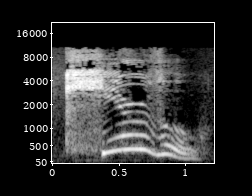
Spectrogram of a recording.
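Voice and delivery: single word held up high, then falling; emphatic citation. Shown as a demonstration. Teacher quoting the verse's unique word to listeners, emphatic. Reads out word with unusual trop.

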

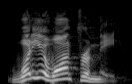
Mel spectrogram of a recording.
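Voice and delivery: loud, high exasperated demand; retold outburst, patience used up. Patient snaps at the silently waiting provider, loud and irritated. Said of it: "I'm getting more irritated".

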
